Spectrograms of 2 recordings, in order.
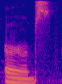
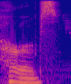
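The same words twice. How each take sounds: First: The h at the start is silent. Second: The h at the start is pronounced.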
